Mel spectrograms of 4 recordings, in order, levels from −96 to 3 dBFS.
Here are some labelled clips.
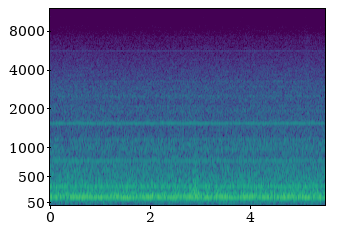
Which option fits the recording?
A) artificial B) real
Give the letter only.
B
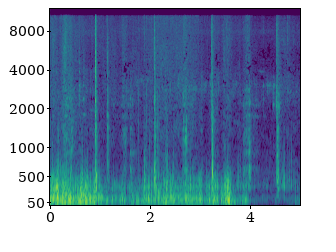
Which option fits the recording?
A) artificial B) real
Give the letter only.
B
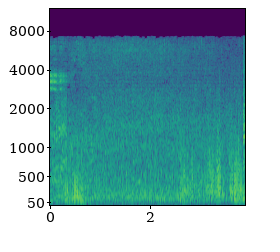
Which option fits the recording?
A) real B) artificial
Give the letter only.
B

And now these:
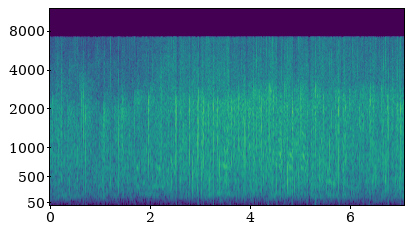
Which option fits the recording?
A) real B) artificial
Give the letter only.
A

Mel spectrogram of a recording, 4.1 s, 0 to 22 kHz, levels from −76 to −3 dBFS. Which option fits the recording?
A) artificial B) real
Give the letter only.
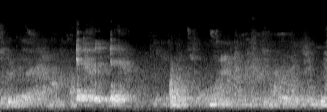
B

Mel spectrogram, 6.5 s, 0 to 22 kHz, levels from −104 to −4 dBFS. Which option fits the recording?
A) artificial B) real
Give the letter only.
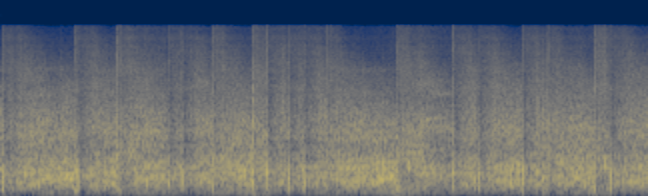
A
